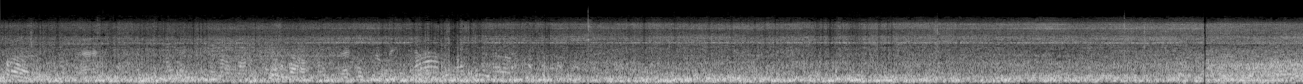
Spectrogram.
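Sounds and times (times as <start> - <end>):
jet engine high whine: 0.0 - 13.0
jet engines rumbling: 0.0 - 13.0.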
